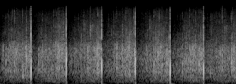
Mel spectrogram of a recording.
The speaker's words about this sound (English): So give yourselves a round of applause.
